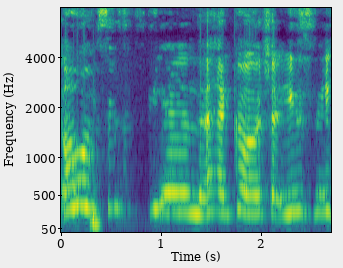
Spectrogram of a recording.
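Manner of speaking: high, loud, German-accented voice.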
